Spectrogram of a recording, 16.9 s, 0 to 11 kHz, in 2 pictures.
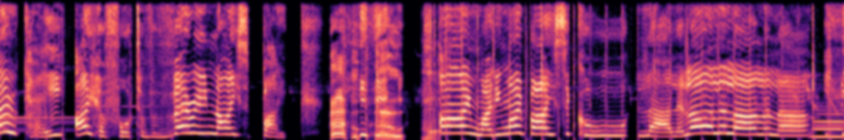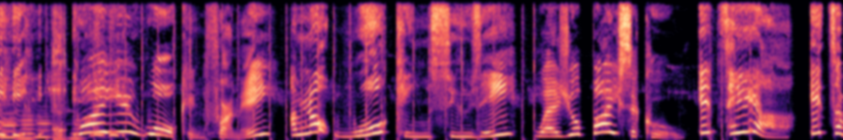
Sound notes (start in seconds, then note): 3.2 laughing; 3.3 snorts; 8.2 laughs and snorts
